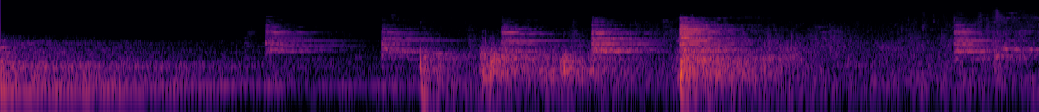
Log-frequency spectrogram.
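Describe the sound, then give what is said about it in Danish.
A blacksmith hammers metal in a handful of irregular, ringing blows. Each strike gives a sharp clang with a bright metallic tone that lingers, and a couple of the hits land harder than the rest. “Så vi har smeden, han står derude og banker løs.”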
